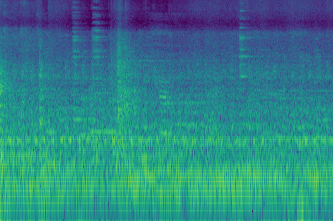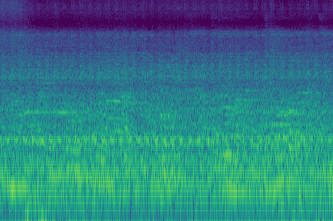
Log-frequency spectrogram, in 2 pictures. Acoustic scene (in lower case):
cafe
